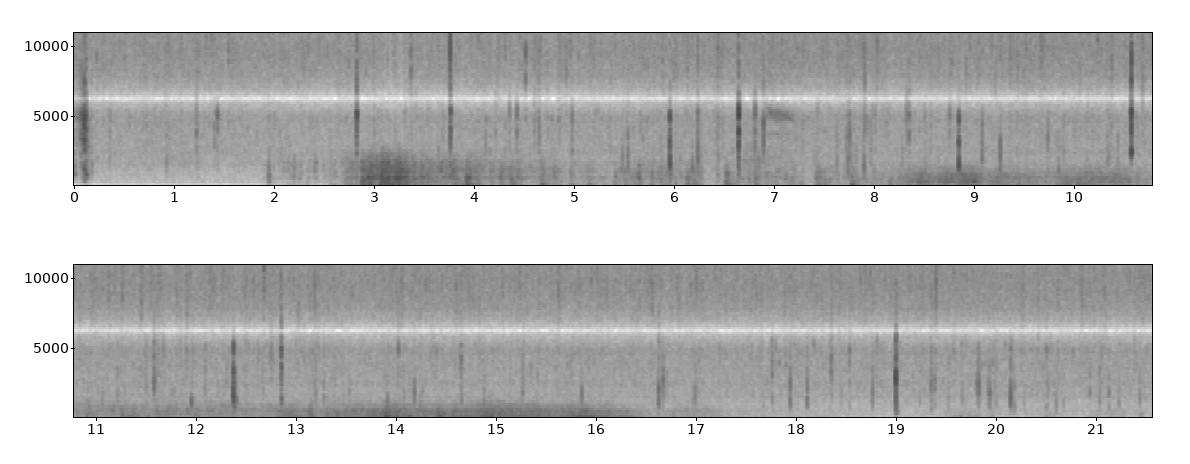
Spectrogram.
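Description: Thunder from a nearby lightning strike: a sudden loud clap about three seconds in, then a long rolling rumble that swells again later and fades away, lasting some thirteen seconds. Faint scattered ticks are heard throughout.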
